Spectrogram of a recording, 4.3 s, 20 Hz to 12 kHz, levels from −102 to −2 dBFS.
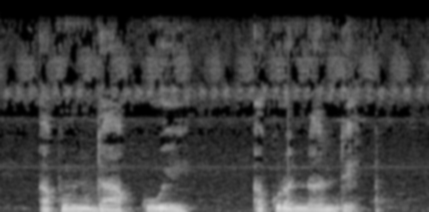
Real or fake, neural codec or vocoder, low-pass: fake; vocoder, 44.1 kHz, 128 mel bands every 256 samples, BigVGAN v2; 10.8 kHz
